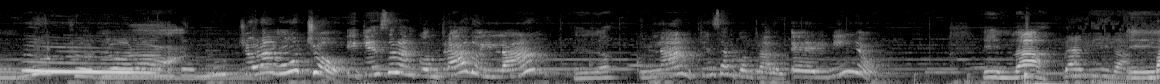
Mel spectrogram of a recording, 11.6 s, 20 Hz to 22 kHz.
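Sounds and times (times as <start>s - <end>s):
person imitating a crying baby: 0.0s - 2.4s
speech: 0.2s - 0.4s, 3.1s - 8.9s, 9.8s - 11.5s.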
